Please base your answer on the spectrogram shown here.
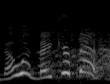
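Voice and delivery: bossing her own son like a pupil; sing-song classroom command; teacher voice at home. Retold or imitated. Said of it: "still talking to the children".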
